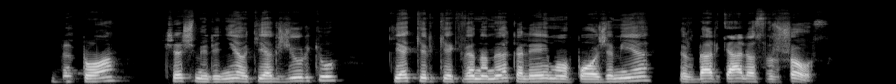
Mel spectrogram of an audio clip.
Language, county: Lithuanian, Kaunas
